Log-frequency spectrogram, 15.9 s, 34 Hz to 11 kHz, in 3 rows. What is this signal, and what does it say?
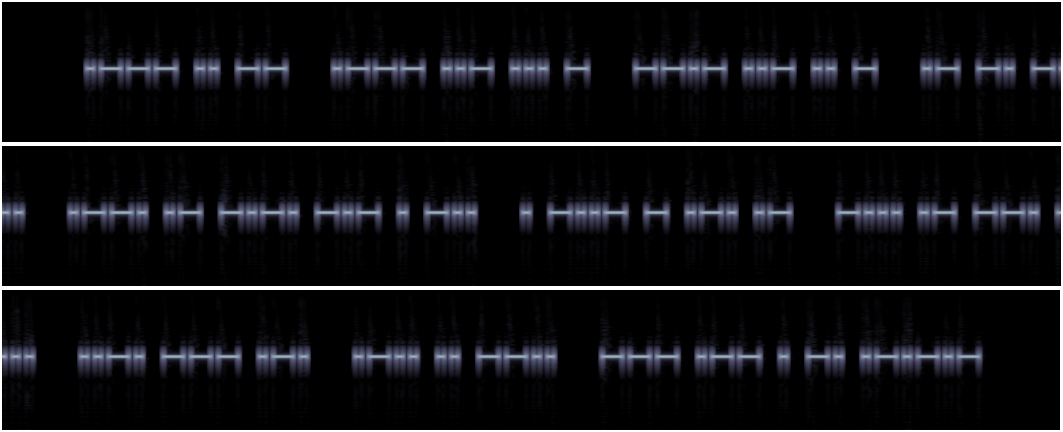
Morse code, heard as a keyed tone, about 34 wpm, 700 Hz. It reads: JIM JUST QUIT AND PACKED EXTRA BAGS FOR LIZ OWEN.
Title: Pangram Challenge v2 - 35wpm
